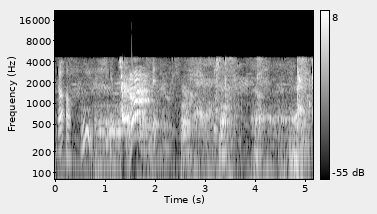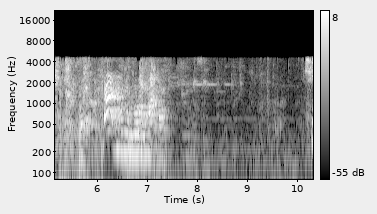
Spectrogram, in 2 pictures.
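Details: Weetzie roughhousing with Junior as Maddy protests throughout: a busy tangle of barks, growls and yips in rapid overlapping bursts, loud for about seven seconds before settling to quieter scuffling.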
